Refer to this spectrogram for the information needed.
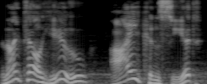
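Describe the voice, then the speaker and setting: A man's voice: high voice, wildly swooping pitch, slow pace, fairly bright tone, slight background noise, exaggerated voice. A man voicing a brave, earnest, eager young hero in a dramatic comic book audio drama. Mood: earnest, determined.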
